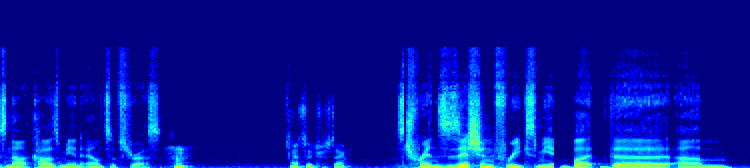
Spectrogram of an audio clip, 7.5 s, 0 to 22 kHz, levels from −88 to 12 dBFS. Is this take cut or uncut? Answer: cut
